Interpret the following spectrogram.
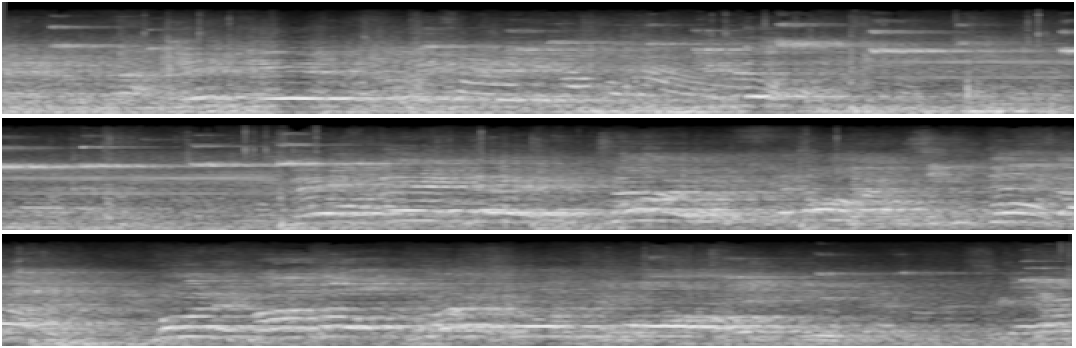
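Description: A basketball being dribbled on a hardwood gym floor, the bounces echoing in a large hall.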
